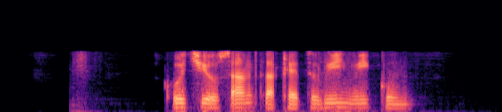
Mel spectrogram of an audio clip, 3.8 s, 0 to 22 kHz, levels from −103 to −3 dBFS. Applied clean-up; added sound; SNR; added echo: neural separator model SepFormer WHAMR!.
